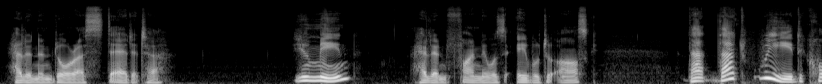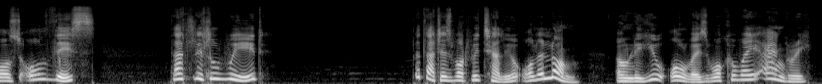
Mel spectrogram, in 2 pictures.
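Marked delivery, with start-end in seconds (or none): 2.9-3.6 stunned. Acted. Helen stunned by news. 6.8-10.9 high, slow, incredulous; can't believe it was the weed; disbelief. Acted. Helen disbelieving the little weed. 12.3-16.3 high, loud, plainly reproachful alien; a higher voice with a childlike complaint; Venusian girl. Acted. Venusian girl telling Helen she always walked away.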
